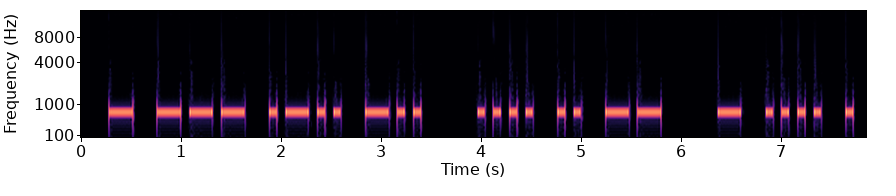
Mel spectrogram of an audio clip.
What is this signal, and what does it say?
Morse code, heard as a keyed tone, about 15 wpm, 700 Hz. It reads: TOLD HIM THE
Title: Pangram Challenge v2 - 15wpm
